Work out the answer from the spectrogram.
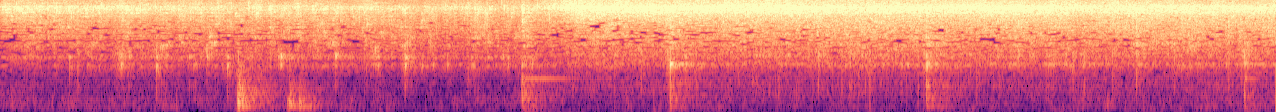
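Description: Lemongrass stalks sizzling in hot oil in a metal wok. The sizzle starts suddenly as they drop in and grows louder about three seconds in, with a metal spatula knocking and scraping against the wok several times as they are stirred.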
